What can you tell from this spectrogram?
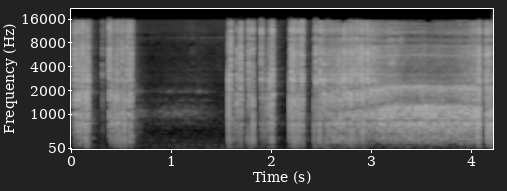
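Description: Small acetylene flame from a homemade calcium carbide gas generator, fed through an IV-set tube, crackling and popping against a drink can. About halfway through a steady hiss starts as the flame burns into the can.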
